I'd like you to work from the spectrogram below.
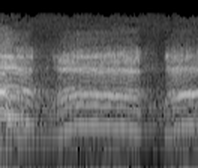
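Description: A sheep bleats three times. The drawn-out, wavering calls are loud, with the middle one longest and short pauses between them.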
